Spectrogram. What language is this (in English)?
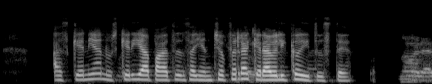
Basque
